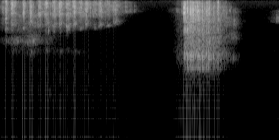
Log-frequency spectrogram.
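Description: Nine dice rolled in a tabletop role-playing game rattle and clatter in a rapid, crisp burst lasting over a second. After a short pause comes a second, louder clatter of tumbling dice, with no voices.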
